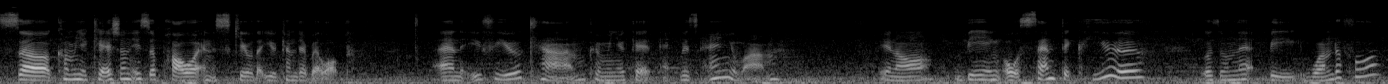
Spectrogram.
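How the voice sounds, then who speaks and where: A woman with a Japanese accent speaks at a fairly slow pace, with long, frequent pauses. Audible room echo surrounds her voice. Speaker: English coach. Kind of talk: self-introduction video. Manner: halting.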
